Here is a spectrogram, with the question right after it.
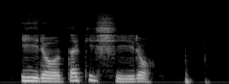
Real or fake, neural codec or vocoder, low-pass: real; none; 10.8 kHz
